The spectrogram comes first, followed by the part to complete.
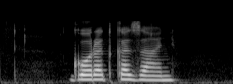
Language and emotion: Russian, neutral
